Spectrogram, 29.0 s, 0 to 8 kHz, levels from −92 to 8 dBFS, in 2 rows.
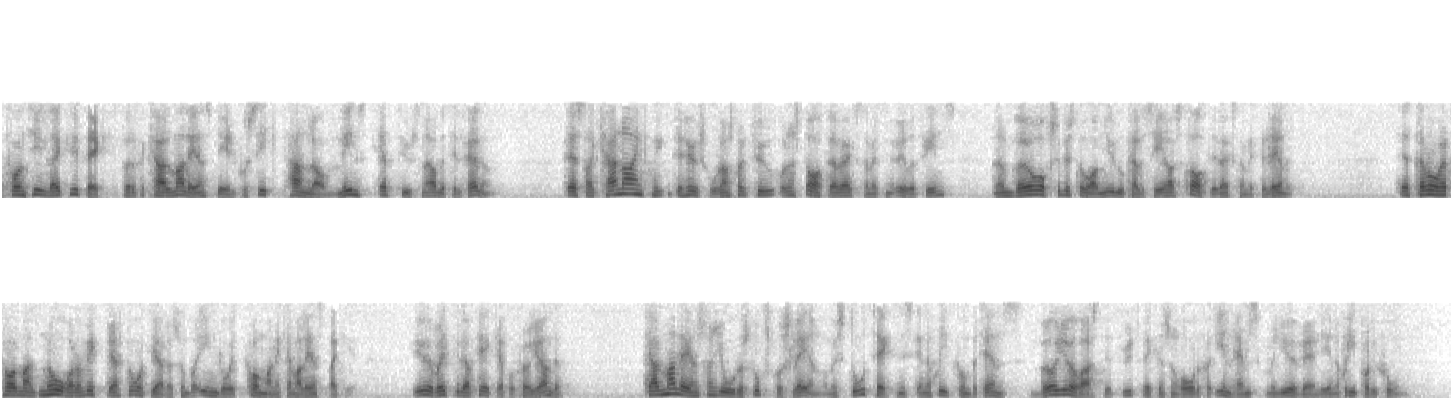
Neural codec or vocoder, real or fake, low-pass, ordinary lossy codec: codec, 16 kHz, about 1 kbps, DyCAST, with the encoder's durations; fake; 7.2 kHz; AAC, 16 kbps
